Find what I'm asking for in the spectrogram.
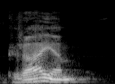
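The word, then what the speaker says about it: grāhyam: And he says, the Bhagavatam, Bhaktya Bhagavatam Grayam. It says, Grayam, G-R-A-H, long A, Y-A-M, Grayam.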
